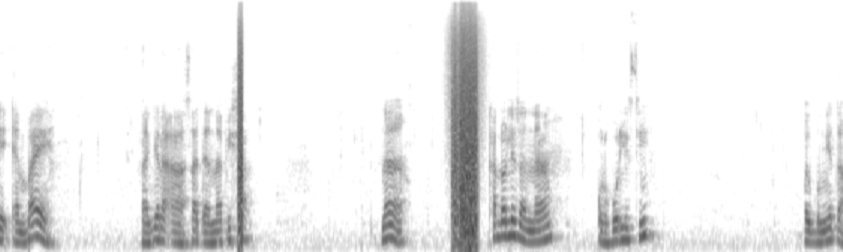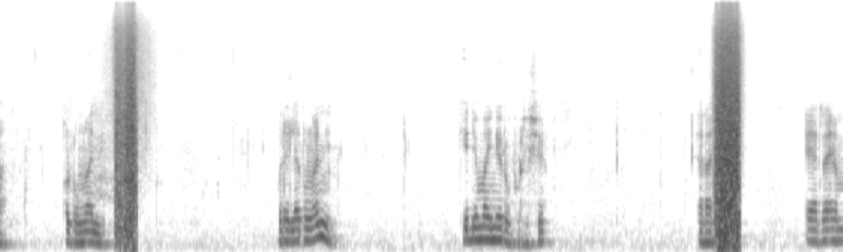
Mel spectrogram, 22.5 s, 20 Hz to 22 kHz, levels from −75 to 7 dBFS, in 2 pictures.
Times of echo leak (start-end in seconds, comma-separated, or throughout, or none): none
